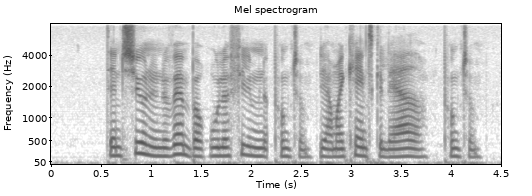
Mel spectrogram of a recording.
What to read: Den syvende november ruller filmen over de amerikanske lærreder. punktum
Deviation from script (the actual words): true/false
true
